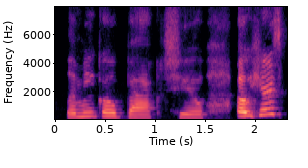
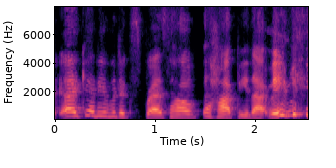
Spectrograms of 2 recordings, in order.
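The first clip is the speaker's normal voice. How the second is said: usual speaking voice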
